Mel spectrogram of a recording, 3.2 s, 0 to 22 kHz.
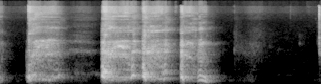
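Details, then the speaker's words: Adult woman with lupus and anti-Jo-1 antibody lung involvement, never a smoker, gives four harsh, wet-sounding coughs, one then a run of three: chronic cough. "And lupus and the J Joe one antibbody affected my lungs. So, my lungs look like I smoke. And I have never smoked anything. anything. So that's why you'll hear me be um coughing"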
